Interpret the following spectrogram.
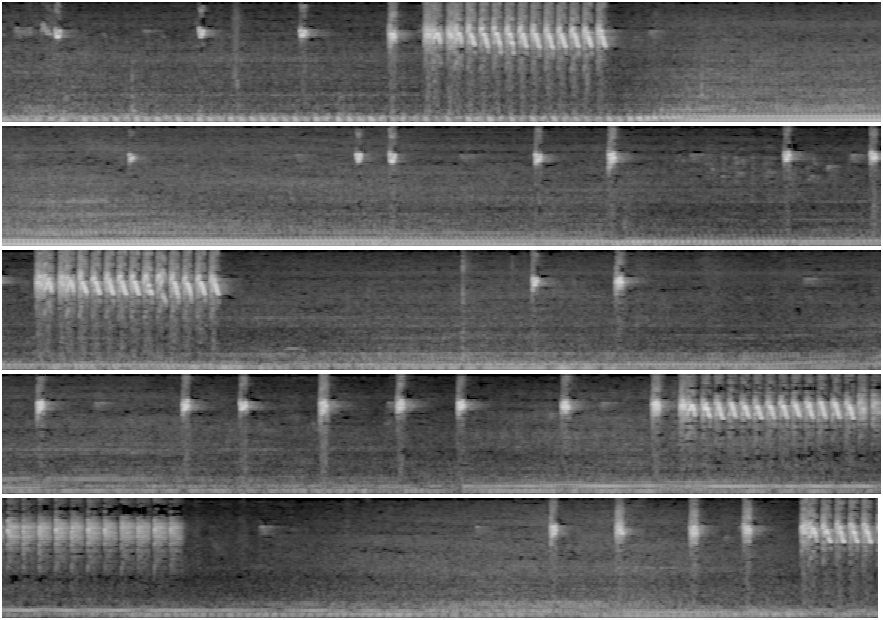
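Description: Male olive-backed sunbird calling: single sharp, high chips at irregular intervals, broken three times by a loud, fast, high-pitched trill lasting about one and a half to three seconds, the last one the longest.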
